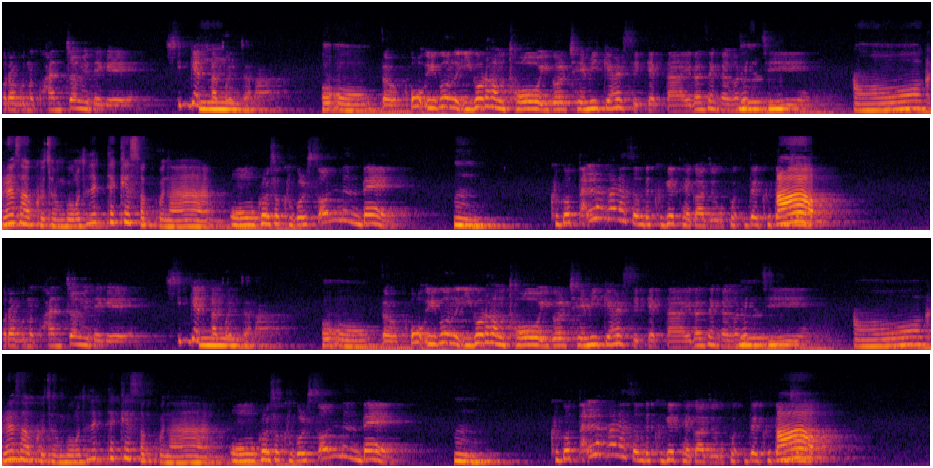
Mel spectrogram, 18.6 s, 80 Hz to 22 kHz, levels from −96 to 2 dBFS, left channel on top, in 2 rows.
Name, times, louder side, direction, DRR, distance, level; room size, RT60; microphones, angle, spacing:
voice 1, 0.0-1.4 1.6-2.2 2.4-2.7 3.8-8.1 11.6-13.2 14.8-17.4, equal, 10° left, 7 dB, 1.4 m, -32 dB
voice 2, 2.0-2.5 3.2-3.7 7.4-7.8 8.5-11.4 13.8-14.1 17.0-17.4, left 3 dB, 75° left, 11 dB, 2.2 m, -27 dB
sound 1, 3.5-4.9 7.2-8.3 8.6-9.4 11.1-12.3, equal, 60° right, 4.6 m, -44 dB
29.5 x 15.5 x 9.7 m, 0.85 s
head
